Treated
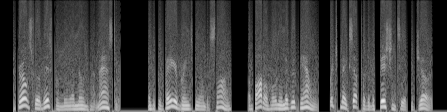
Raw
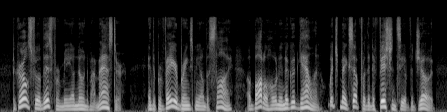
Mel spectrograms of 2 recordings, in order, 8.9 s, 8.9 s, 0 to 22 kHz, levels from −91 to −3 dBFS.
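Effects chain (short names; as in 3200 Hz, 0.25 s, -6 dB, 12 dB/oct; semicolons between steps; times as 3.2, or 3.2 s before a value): level-crossing sampler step -37 dBFS; gain +4.5 dB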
